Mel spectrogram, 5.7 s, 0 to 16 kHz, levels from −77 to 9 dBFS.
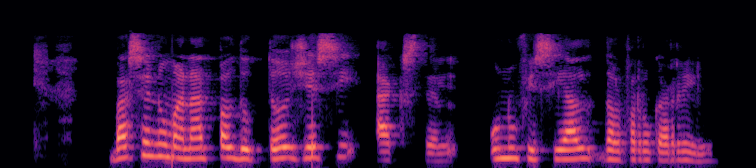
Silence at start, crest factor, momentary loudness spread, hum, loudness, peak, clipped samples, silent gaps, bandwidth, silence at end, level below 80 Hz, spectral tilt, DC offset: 0.25 s; 16 dB; 11 LU; none; -18 LUFS; -2 dBFS; under 0.1%; 0.61-0.81 s, 2.72-2.81 s, 3.45-3.67 s; 7.8 kHz; 0.35 s; -60 dBFS; -4 dB/octave; under 0.1%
